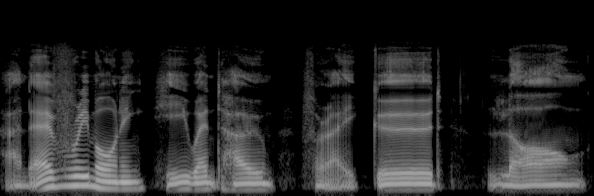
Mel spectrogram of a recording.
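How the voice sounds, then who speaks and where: A man reading a children's storybook aloud in an animated, expressive way, acting out the story. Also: low voice, very slow, creaky, smooth, no echo. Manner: animated, acts out dialogue. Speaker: children's book reader.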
